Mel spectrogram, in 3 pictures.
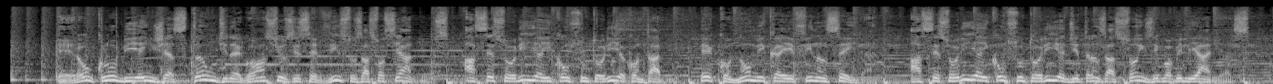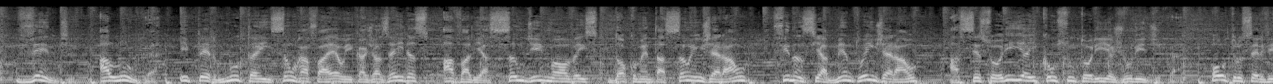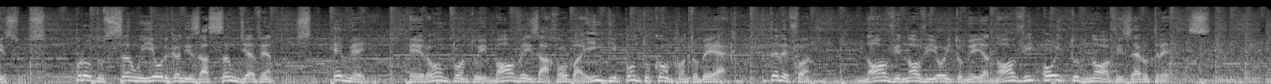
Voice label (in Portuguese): locutor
